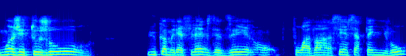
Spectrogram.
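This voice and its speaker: A high-pitched man with a Quebec accent speaks at a fairly slow pace with fairly even intonation. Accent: Québécois French. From Quebec (Quebec City area). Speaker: volleyball coach. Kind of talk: casual interview.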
